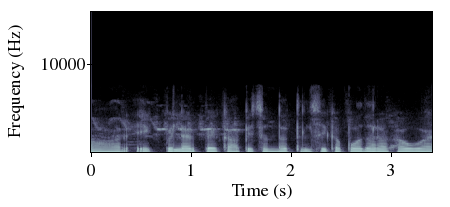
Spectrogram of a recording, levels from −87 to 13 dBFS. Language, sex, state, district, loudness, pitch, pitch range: Hindi, female, Haryana, Rohtak, -17 LUFS, 175 Hz, 175-180 Hz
